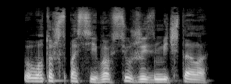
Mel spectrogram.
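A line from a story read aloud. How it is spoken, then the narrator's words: Snapped retort. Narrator (Russian): огрызнулась я в ответ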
